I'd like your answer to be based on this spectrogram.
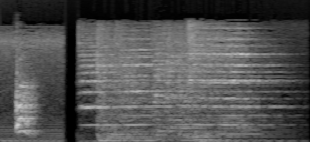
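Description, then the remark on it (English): A dog named Boo Boo, being told to sit, gives one loud bark, then after a brief pause a sustained, droning tonal sound carries on steadily to the end, with no talking. “Good dog.”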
